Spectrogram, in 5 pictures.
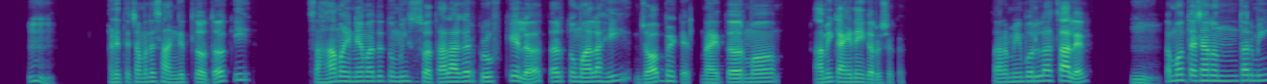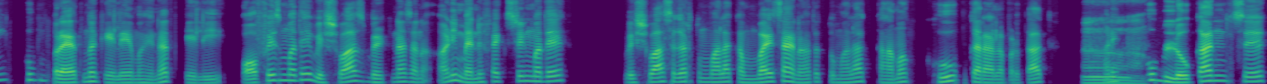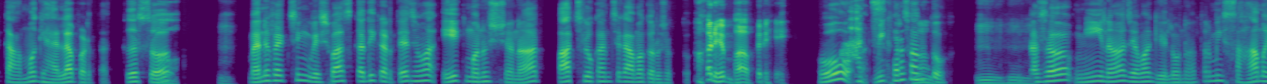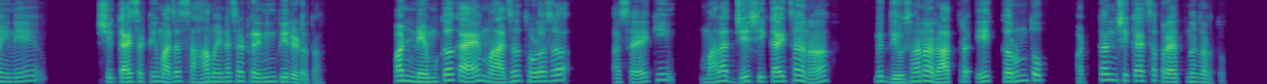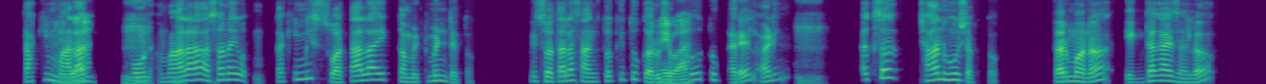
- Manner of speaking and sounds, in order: in Hindi: "अगर"; in English: "प्रूफ"; in English: "मॅन्युफॅक्चरिंगमध्ये"; in Hindi: "अगर"; in English: "मॅन्युफॅक्चरिंग"; laughing while speaking: "अरे बाप रे!"; in English: "पीरियड"; in English: "कमिटमेंट"
- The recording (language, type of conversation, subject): Marathi, podcast, ऑफिसमध्ये विश्वास निर्माण कसा करावा?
